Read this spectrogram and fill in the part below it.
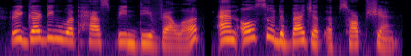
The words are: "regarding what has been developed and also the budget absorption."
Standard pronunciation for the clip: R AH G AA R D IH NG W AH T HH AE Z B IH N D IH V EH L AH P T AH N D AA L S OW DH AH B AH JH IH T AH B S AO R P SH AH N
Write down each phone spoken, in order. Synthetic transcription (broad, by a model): R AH G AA R D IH NG W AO T HH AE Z B IH N D IH V EH L AH P T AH N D AA L S OW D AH B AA JH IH T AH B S AO R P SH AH N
